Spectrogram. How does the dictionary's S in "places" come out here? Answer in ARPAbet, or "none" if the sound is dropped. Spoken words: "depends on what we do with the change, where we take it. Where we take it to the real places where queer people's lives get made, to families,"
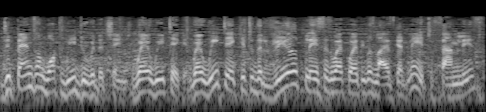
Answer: S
